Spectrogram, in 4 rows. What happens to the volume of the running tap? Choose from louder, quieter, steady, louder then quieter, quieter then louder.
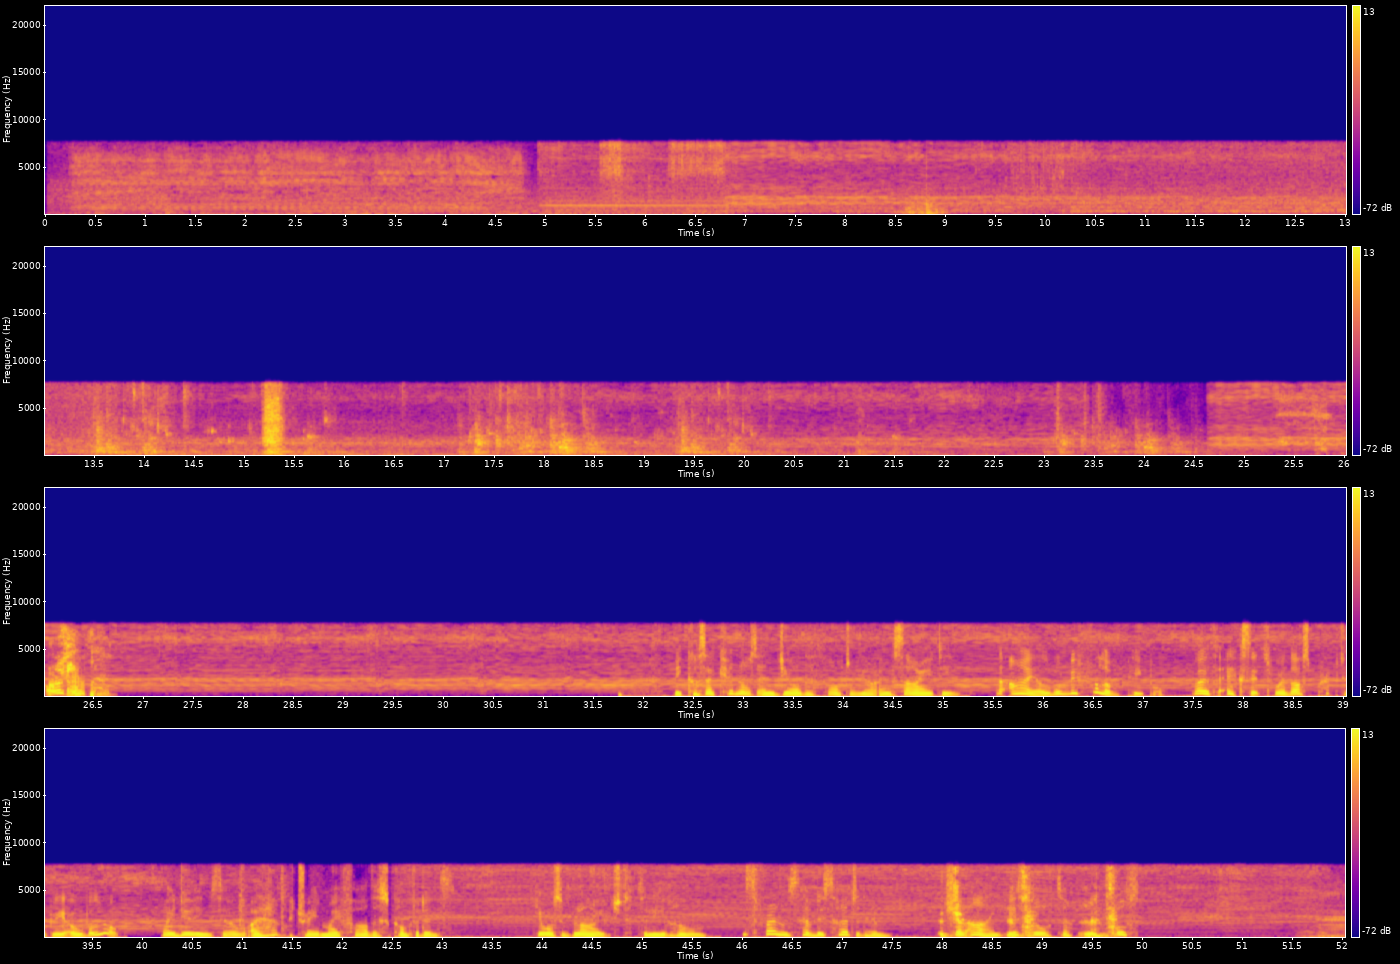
louder then quieter.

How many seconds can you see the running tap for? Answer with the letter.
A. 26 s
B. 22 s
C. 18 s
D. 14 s
A.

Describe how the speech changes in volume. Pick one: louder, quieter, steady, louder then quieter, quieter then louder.
steady.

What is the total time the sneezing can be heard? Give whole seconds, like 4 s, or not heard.
5 s.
